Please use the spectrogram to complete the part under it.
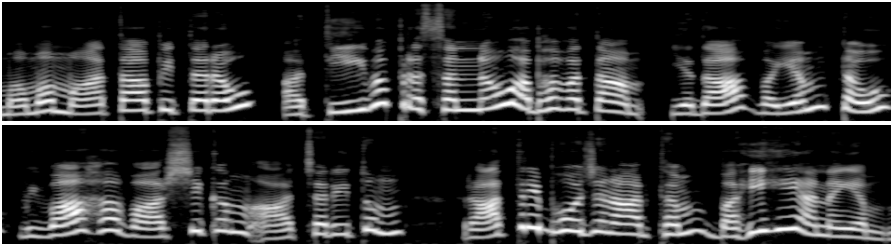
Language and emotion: Sanskrit, happy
